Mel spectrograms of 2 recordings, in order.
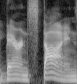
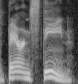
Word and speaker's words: Berenstain: Actually, the most likely pronunciation would be Berenstain, since it was spelled the same way like Frankenstein. But everybody I ever met says Berenstain.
